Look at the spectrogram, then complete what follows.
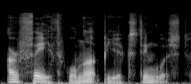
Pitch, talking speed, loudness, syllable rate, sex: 90 Hz, 190 wpm, -19 LUFS, 5.1 syllables/s, male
